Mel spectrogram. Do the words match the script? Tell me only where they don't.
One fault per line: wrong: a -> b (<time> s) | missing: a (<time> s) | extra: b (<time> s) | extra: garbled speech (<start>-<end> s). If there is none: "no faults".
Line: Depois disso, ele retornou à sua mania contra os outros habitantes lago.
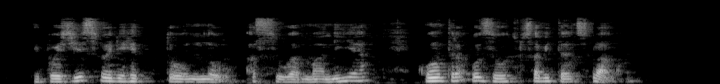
no faults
